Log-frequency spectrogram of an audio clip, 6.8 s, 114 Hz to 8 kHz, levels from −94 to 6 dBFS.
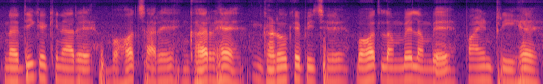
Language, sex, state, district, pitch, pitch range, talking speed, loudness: Hindi, male, Arunachal Pradesh, Lower Dibang Valley, 130 Hz, 125-140 Hz, 140 wpm, -20 LUFS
